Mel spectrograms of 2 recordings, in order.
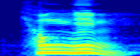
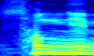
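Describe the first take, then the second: First: The word starts with an 'h' sound. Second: The word starts with an 's' sound. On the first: "히읗 발음은 굉장히 어려운 발음이에요" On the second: "구개음으로 변하게 만드는 건데요"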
